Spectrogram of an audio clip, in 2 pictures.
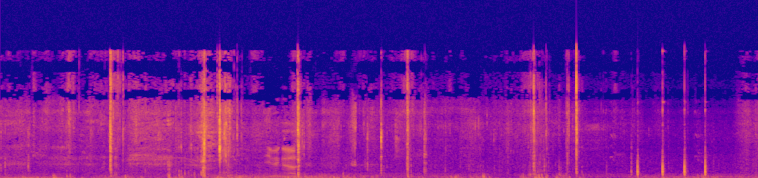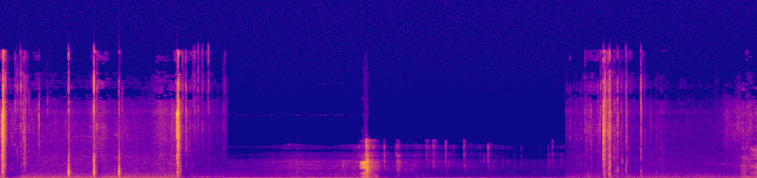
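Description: A hammer striking a rounded rock nodule held against shale: a run of about ten sharp blows, roughly one or two a second, then a single louder blow with a brief ring. The nodule is being split open to look for an ammonite inside.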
